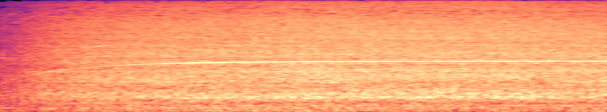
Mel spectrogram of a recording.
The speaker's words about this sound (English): look at that, somebody left a leaf blower for me. Now, if we turn on this leaf blower,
